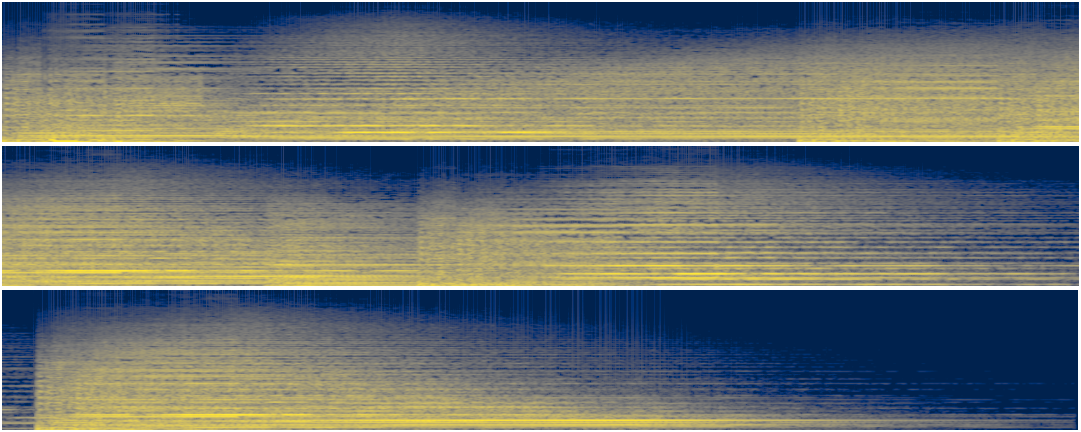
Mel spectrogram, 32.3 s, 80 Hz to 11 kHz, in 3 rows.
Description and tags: Haunting Music 1
approaching, beat, cracking, dark, evil, future, futureistic, futuristic, fx, glitch, haunted, haunting, idm, orchestral, piano, planetary, sound-effects, space, spacy, spook, spooky, star, stars, strings, threat, threatening, war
